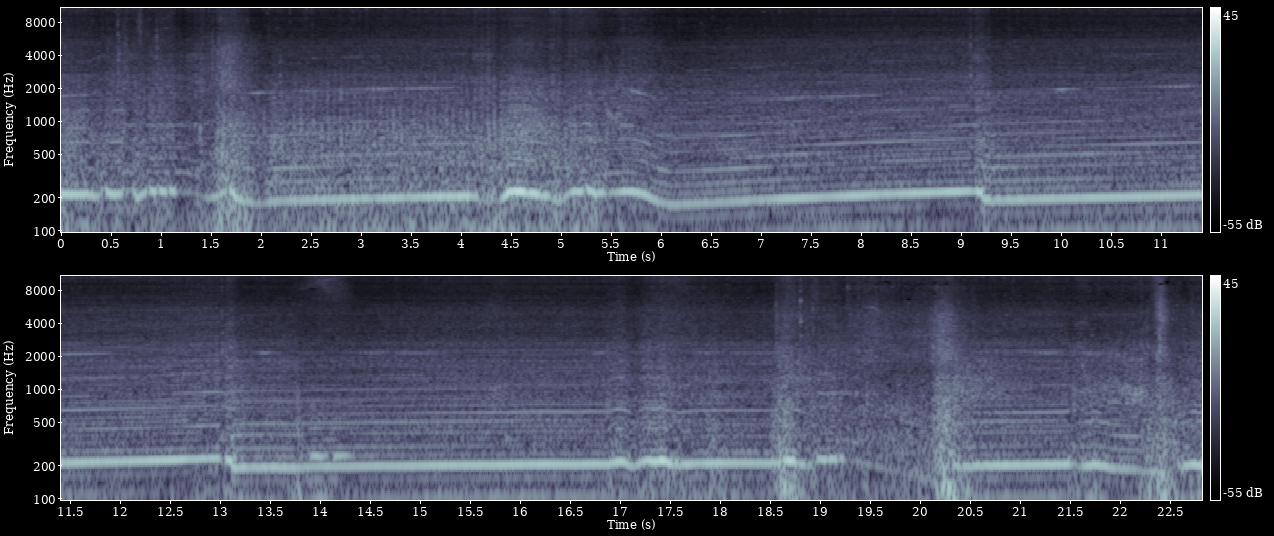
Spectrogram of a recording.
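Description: A sports car engine roars at high revs, rising in pitch between gear shifts.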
